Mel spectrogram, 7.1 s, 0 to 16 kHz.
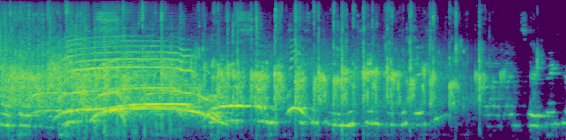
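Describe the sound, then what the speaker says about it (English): Audience applause at the WOKE 2018 event, loud and steady from the start with voices and cheers mixed in, then thinning into scattered claps that fade out by the end. "Please give a big round of applause"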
